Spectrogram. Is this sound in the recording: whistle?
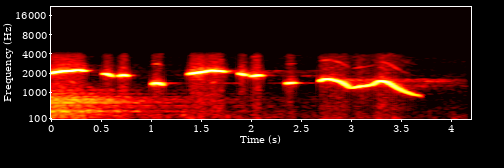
yes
